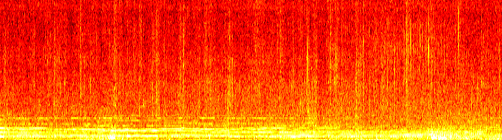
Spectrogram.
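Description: Heavy rain falling steadily on a street, with held notes of a slow musical score and a low drone underneath.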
